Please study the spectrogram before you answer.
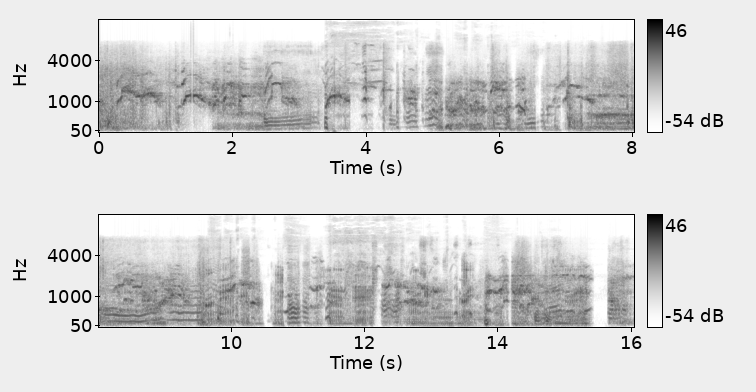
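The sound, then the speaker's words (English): Hungry video game monsters growling: a continuous stream of deep, animal-like roars and snarls with a low belly-rumbling undertone, loud throughout with only brief pauses. “It's got like a belly rumbling noise as well, hasn't it? These guys are hungry and farty and they're ready to go after you.”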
